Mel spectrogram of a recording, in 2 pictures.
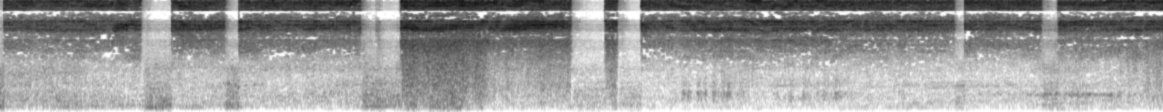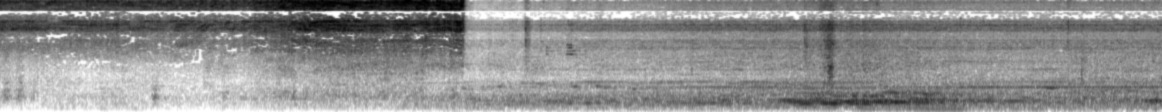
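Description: Compressed-air water spray hissing steadily from a pneumatic air washing gun, with a few brief breaks, then cutting off abruptly about two-thirds of the way through. A duller, lower noise follows.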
